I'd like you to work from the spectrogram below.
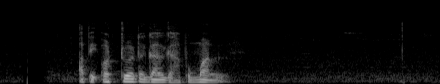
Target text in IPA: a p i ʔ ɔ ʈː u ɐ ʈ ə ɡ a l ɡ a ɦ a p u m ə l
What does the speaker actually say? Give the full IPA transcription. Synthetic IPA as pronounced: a p i ʔ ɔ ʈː u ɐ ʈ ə ɡ a l ɡ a ɦ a p u m a l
